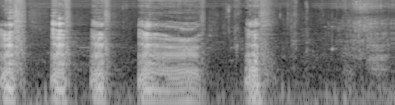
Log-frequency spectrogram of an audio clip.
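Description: Sow grunting: four short grunts and one longer drawn-out call about two seconds in.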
